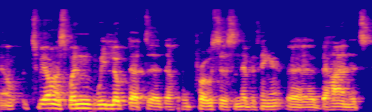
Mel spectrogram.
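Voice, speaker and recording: Speaking very fast in a Danish accent, a man shows ordinary pitch variation. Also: fairly low pitch for a man. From Denmark. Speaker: business owner. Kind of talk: interview. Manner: hesitant, many fillers.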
